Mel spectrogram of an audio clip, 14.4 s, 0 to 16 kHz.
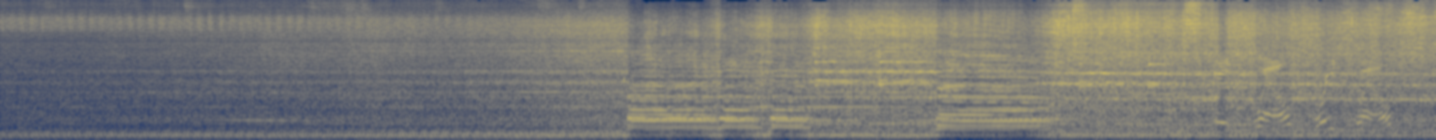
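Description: Freight train led by Florida East Coast GE ES44C4 diesel locomotives approaching, its engines growing steadily louder. The lead locomotive's air horn then sounds two salute blasts, one about six seconds in and a second about nine and a half seconds in. The engines and rolling train stay loud as it passes.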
